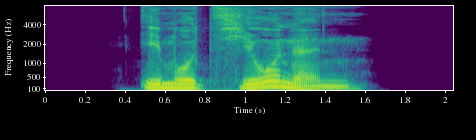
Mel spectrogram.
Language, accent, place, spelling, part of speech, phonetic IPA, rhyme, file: German, Germany, Berlin, Emotionen, noun, [emoˈt͡si̯oːnən], -oːnən, De-Emotionen.ogg
- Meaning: plural of Emotion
